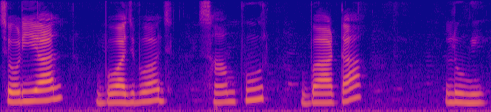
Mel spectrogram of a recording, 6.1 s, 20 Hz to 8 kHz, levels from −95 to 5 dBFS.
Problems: none marked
